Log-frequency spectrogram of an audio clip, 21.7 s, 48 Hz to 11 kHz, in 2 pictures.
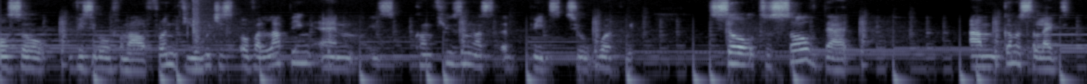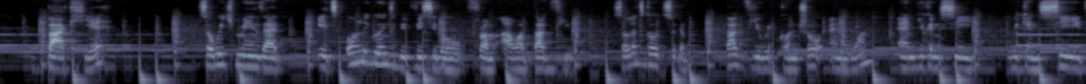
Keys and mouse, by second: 1.8-19.0 drag, 19.3 ctrl+KP_1.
